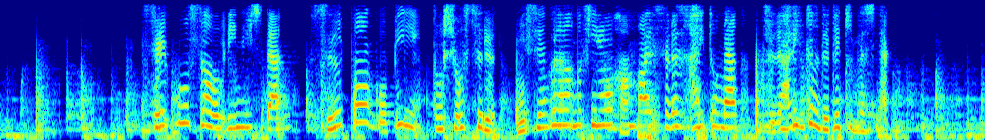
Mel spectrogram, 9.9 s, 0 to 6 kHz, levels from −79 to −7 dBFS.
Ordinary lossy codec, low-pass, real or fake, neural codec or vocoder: none; 5.4 kHz; fake; codec, 16 kHz in and 24 kHz out, 0.6 kbps, FireRedTTS-2 codec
